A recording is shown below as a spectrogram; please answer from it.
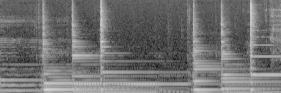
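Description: Guitar chords plucked and left to ring, six in two groups of three, each chord about half a second after the one before.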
